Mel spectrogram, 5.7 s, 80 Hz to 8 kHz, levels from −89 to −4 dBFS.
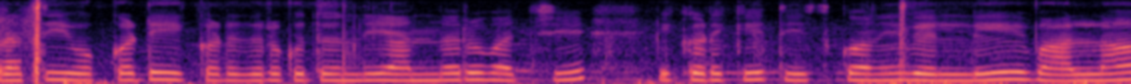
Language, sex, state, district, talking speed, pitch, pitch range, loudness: Telugu, female, Andhra Pradesh, Chittoor, 115 wpm, 225 Hz, 220-240 Hz, -30 LUFS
